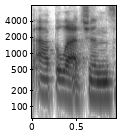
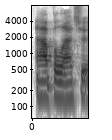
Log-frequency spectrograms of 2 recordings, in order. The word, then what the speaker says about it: Appalachia: ask I know that an awful lot of Appalachians believe that um Appalachia is the correct way to pronounce it and that if you were to say Appalachia that's the you know that's the word that the oppressors would use um and there are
